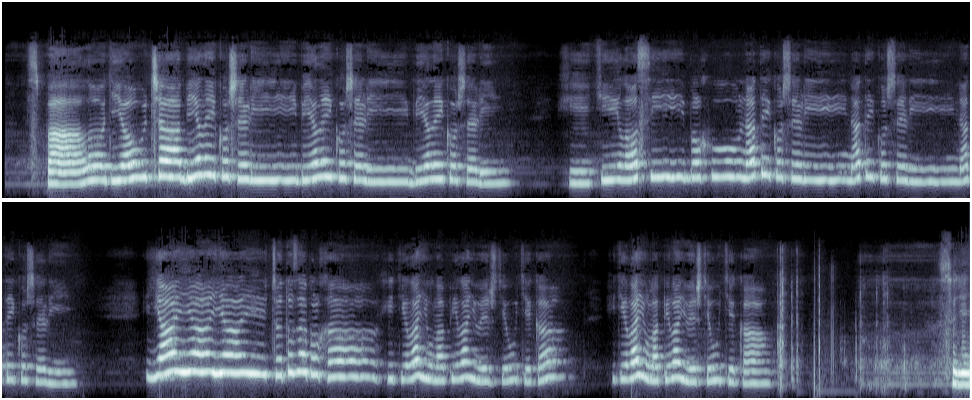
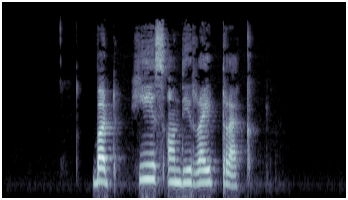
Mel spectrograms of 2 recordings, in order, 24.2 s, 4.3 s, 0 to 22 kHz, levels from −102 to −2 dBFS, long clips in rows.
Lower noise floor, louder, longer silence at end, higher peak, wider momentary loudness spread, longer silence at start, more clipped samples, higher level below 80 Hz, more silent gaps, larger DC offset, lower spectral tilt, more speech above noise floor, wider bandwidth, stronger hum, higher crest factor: second, -70 dBFS vs under -90 dBFS; first, -20 LUFS vs -23 LUFS; second, 0 s vs 1.2 s; about the same, -2 dBFS vs -4 dBFS; about the same, 16 LU vs 17 LU; second, 0.35 s vs 1.15 s; neither; second, -78 dBFS vs -72 dBFS; neither; neither; first, -5 dB/octave vs -2.5 dB/octave; second, 50 dB vs over 67 dB; second, 10 kHz vs 15.5 kHz; neither; second, 18 dB vs 24 dB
